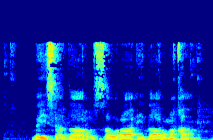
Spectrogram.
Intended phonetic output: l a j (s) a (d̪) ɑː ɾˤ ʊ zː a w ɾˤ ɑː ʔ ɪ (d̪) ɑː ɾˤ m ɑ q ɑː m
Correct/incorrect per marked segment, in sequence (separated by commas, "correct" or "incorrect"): correct, correct, correct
